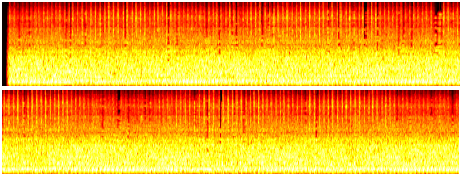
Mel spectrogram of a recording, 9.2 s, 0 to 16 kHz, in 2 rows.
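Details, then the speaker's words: Briggs & Stratton 5.5 push mower running with a wavering, hunting surge, spitting and missing and cutting back; owner suspects intake leak or bad head gasket among possible causes, while uneven firing suggests a gummed-up carburetor starving the engine. "it's gotten to the point now um as you just saw it just surges and it you know spits and misses and cuts back"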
